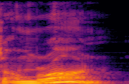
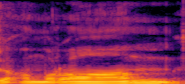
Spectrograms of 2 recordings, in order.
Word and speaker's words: Amram: of Mary is not Imran. Secondly, he could not pronounce the name correctly of the father of Moses and Aaron, because his name is Amram. So the last letter is M, not N.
